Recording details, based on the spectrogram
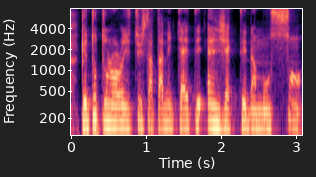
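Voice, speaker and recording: Someone with an Ivorian accent speaks with vocal fry on a very clean recording with a silent background. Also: man. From Côte d'Ivoire. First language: Abé (speaking French). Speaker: evangelist preacher. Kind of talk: teaching and prayer. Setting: recorded voice note.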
